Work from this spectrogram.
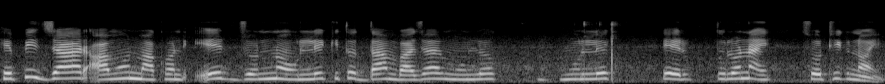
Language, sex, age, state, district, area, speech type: Bengali, female, 18-30, West Bengal, Uttar Dinajpur, urban, read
